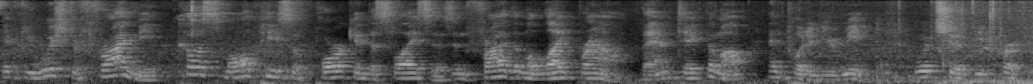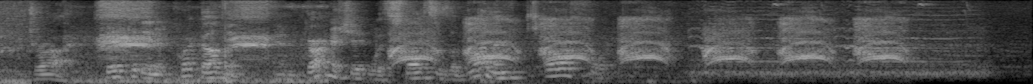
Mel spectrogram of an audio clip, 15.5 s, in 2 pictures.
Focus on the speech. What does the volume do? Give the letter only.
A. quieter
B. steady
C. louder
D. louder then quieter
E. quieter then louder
B.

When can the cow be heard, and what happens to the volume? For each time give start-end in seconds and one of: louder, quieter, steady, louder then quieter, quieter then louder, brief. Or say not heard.
not heard.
